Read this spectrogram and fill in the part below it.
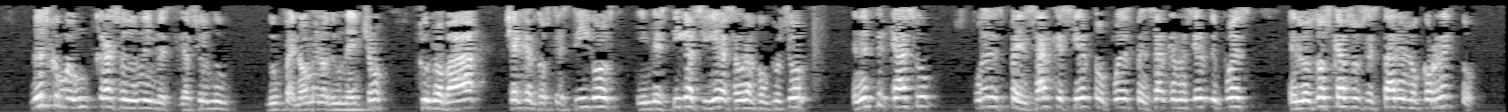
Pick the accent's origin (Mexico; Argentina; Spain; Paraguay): Mexico; aquí en mi país, cuando hay tal cantidad de violencia, ¿no? Cuando la mayoría de los mexicanos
